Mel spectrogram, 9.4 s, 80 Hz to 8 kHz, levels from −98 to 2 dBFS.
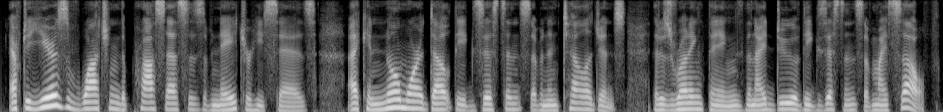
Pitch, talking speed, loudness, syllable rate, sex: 155 Hz, 205 wpm, -20 LUFS, 5.9 syllables/s, female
